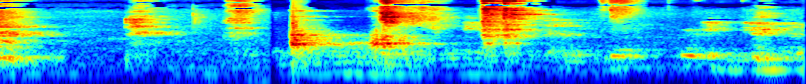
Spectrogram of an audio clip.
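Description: Dishes and cutlery clattering, a run of irregular clinks and knocks.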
